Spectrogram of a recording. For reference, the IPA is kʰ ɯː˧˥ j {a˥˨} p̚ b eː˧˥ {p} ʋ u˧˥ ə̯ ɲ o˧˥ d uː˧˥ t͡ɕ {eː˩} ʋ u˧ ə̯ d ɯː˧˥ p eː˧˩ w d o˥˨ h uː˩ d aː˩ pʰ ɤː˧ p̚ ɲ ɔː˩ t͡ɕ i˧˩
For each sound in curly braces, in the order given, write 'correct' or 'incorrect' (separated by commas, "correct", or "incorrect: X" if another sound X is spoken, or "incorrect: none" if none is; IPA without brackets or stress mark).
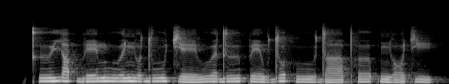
correct, incorrect: m, correct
